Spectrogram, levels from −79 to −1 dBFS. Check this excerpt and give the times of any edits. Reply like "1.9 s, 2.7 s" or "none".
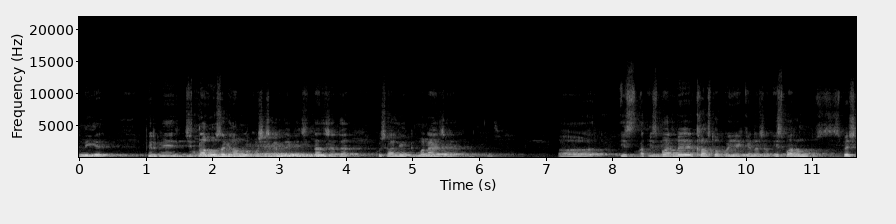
8.7 s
